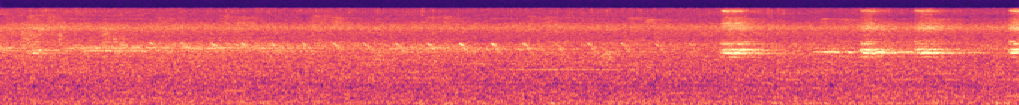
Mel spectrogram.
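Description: Steady outdoor background noise with small birds chirping. From about five seconds in, short high chirps repeat several times.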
